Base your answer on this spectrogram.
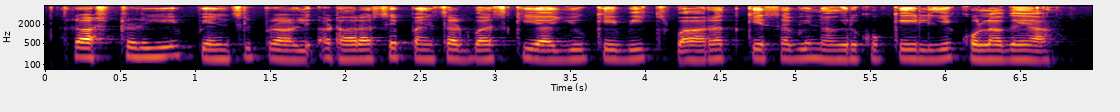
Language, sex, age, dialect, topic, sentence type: Hindi, male, 25-30, Awadhi Bundeli, banking, statement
